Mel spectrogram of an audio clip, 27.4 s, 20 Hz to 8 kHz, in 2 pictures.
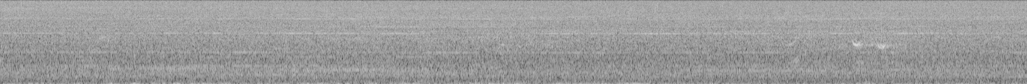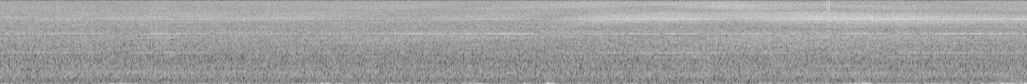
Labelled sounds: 11.2	11.9	killer whale, 0.76 to 2.0 kHz

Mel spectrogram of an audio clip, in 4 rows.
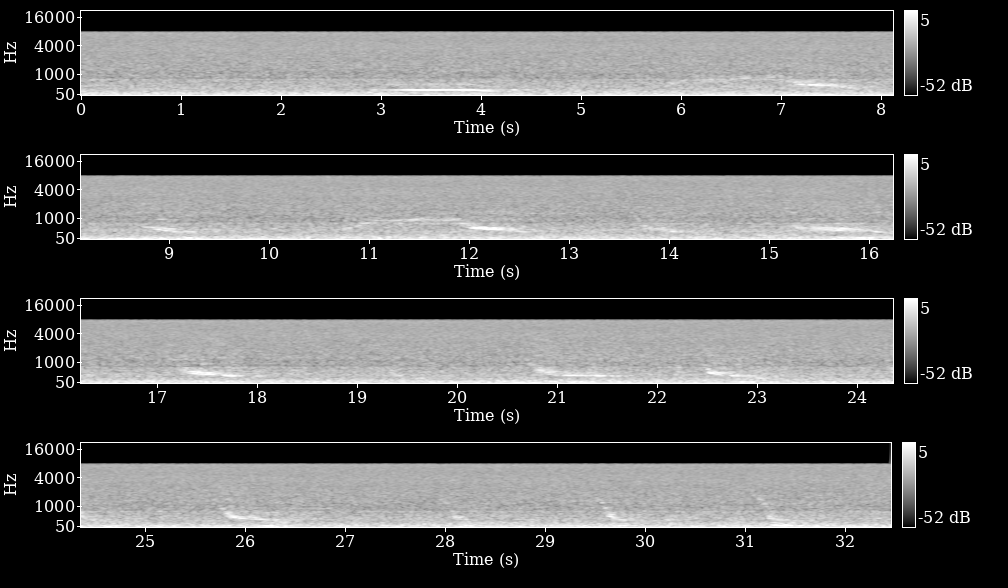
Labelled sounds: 11.0	11.6	humpback whale, 0.80 to 1.1 kHz

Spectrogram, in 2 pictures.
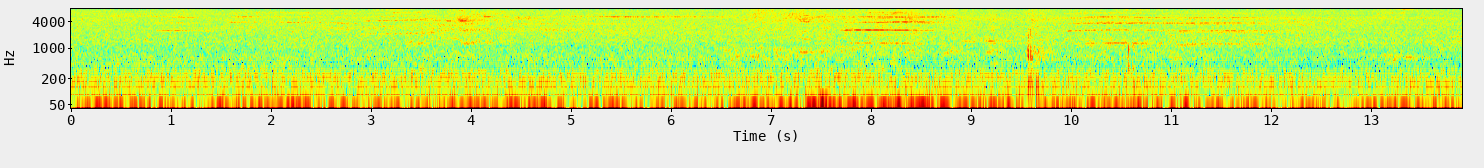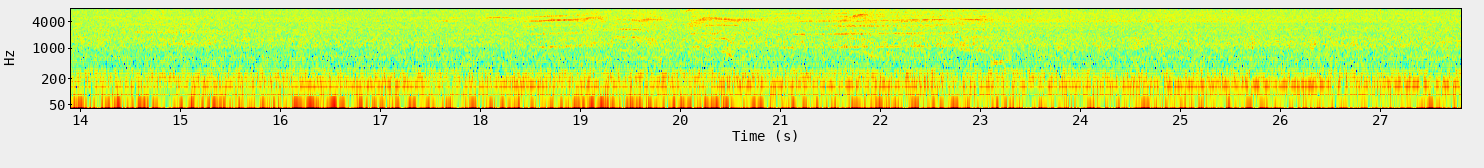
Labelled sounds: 18.4	19.3	killer whale, southern resident, 4.1 to 6.2 kHz

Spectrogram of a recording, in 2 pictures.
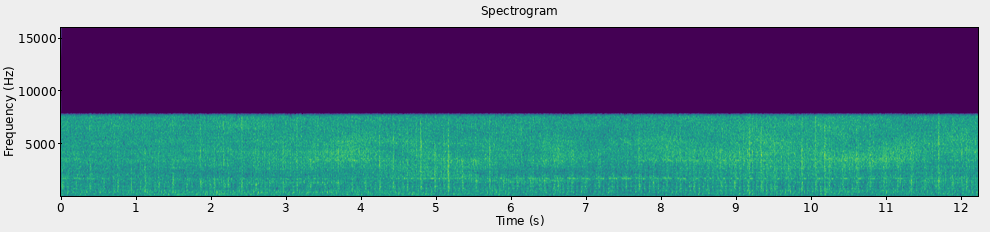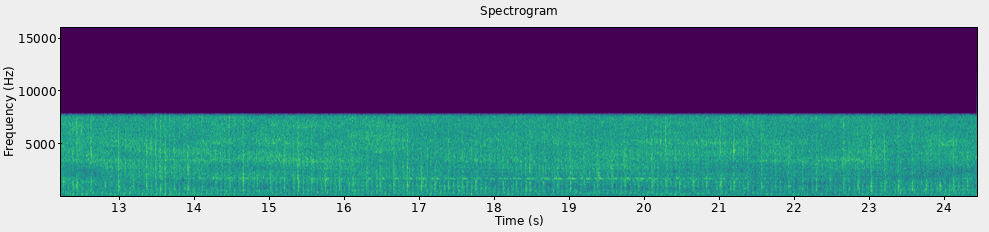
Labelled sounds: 16.4	16.6	vessel noise, 4.1 to 4.4 kHz

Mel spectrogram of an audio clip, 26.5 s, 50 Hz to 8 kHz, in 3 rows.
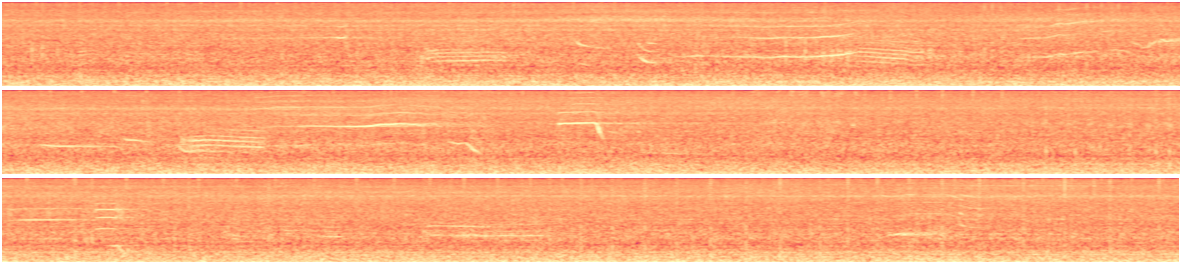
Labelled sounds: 2.2	2.6	killer whale, southern resident, 2.1 to 2.2 kHz
3.2	3.8	killer whale, southern resident, 0.91 to 1.3 kHz
5.4	6.7	killer whale, southern resident, 1.1 to 1.3 kHz
7.6	8.0	killer whale, southern resident, 2.1 to 2.5 kHz
9.1	9.6	killer whale, southern resident, 1.0 to 1.1 kHz
10.2	11.3	killer whale, southern resident, 0.98 to 5.4 kHz
11.6	12.0	killer whale, southern resident, 3.4 to 3.5 kHz
17.7	18.2	killer whale, southern resident, 1.7 to 1.8 kHz
20.8	21.3	killer whale, southern resident, 1.3 to 1.4 kHz

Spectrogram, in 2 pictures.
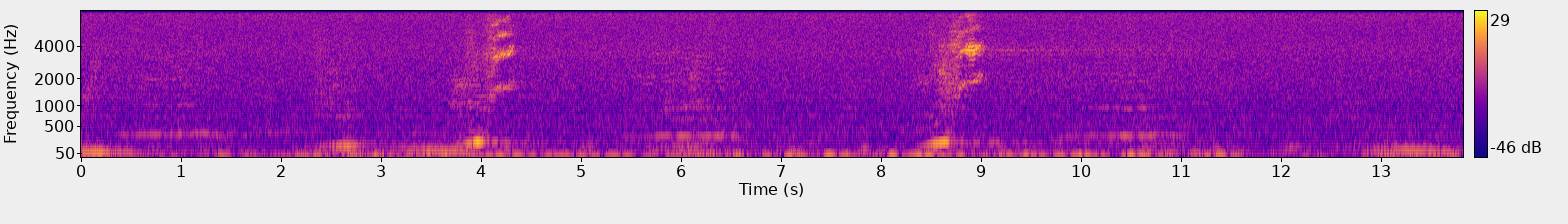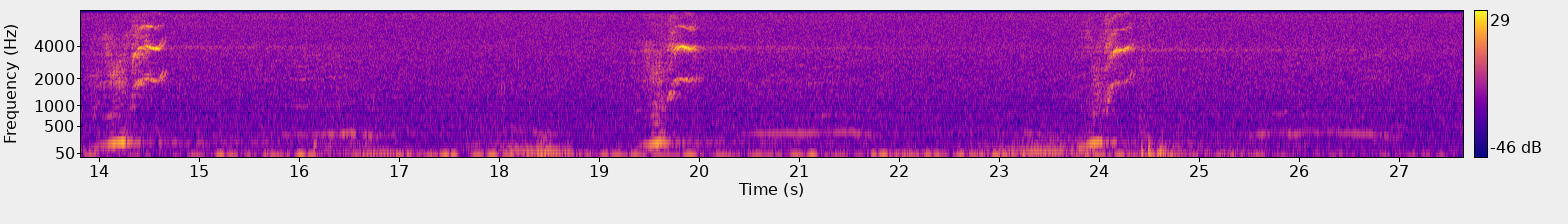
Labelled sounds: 3.7	4.4	humpback whale, 1.0 to 5.5 kHz
8.6	9.1	humpback whale, 1.5 to 7.4 kHz
14.0	14.7	humpback whale, 1.5 to 8.0 kHz
19.6	20.1	humpback whale, 1.6 to 6.1 kHz
24.0	24.4	humpback whale, 1.1 to 4.3 kHz

